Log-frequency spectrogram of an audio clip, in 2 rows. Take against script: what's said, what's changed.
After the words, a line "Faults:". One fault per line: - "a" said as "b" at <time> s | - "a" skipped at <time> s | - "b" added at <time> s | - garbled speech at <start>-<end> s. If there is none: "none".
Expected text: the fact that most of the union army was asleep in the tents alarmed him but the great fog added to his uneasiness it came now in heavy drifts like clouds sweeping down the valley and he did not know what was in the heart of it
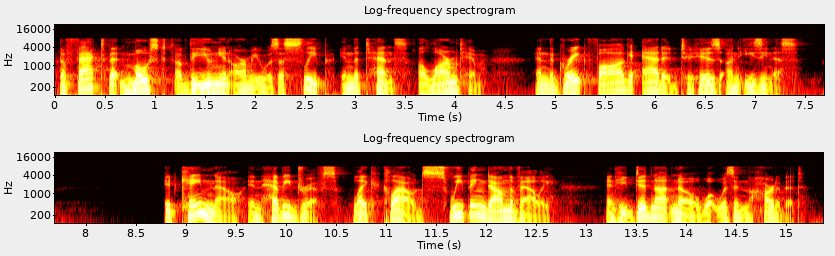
the fact that most of the union army was asleep in the tents alarmed him and the great fog added to his uneasiness it came now in heavy drifts like clouds sweeping down the valley and he did not know what was in the heart of it
Faults:
- "but" said as "and" at 4.8 s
